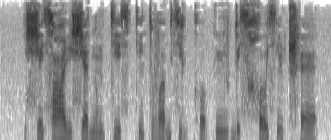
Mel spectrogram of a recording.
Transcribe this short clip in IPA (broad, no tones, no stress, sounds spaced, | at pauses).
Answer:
ɕ e sʲ ʕ i ɕ ɛ d õ ɡ tʲ e sʲ tʲ ɛ̃ t v ʌ ɡ sʲ ʌ ɡ kʰ o k ĩ v ɡ e sʲ χ u sʲ ẽ ʈ͡ʂʰ ɛ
